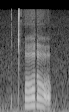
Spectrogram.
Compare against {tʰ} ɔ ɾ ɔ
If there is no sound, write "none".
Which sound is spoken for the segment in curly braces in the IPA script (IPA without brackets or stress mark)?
tʰ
